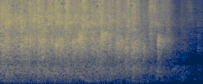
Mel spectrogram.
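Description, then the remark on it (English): A brief burst of scattered applause from a small group, fairly thin and unenthusiastic, holding steady for a couple of seconds before trailing off into quiet. “That was a lame clap.”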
